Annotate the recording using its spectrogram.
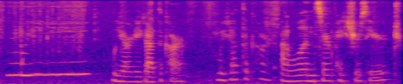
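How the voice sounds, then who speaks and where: A soft-spoken woman talks at a very fast pace over noticeable background noise. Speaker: budgeting vlogger. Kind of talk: casual tutorial vlog. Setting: at home. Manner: soft-spoken, quiet.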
